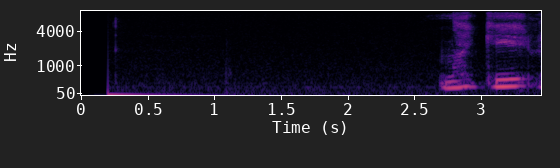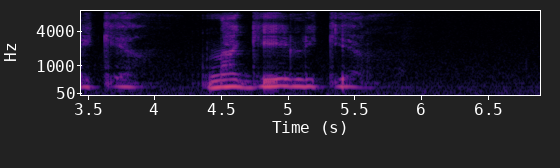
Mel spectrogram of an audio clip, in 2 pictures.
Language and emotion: Russian, sad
